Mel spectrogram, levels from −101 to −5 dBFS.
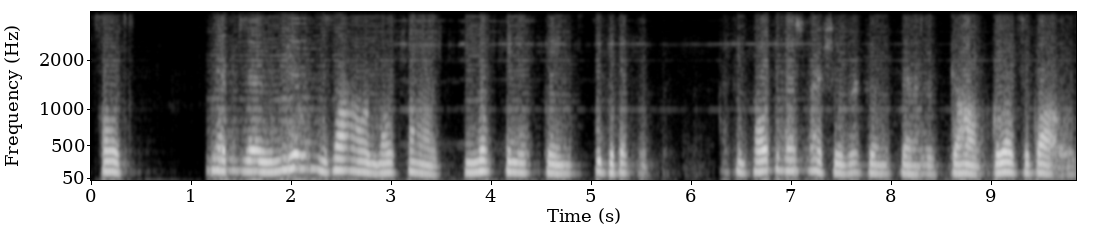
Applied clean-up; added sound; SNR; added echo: neural separator model SepFormer WHAMR!.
